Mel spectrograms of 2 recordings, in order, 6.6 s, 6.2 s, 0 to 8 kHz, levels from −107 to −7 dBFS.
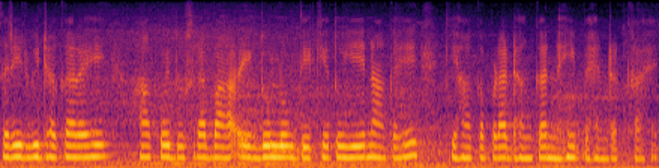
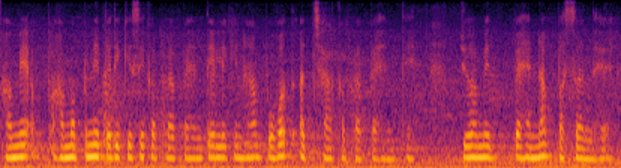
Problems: constant background noise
